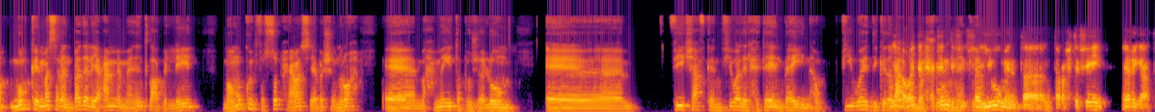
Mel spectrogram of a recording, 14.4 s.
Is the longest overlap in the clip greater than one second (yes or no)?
yes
